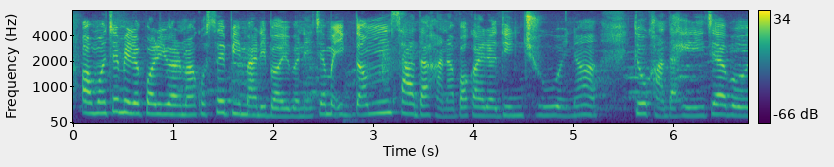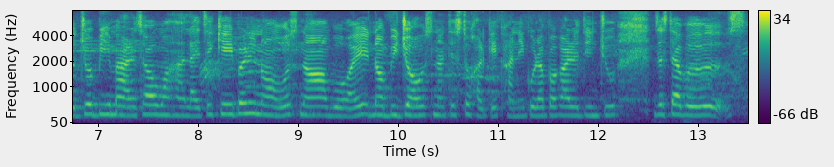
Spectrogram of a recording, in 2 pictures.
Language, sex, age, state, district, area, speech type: Nepali, female, 18-30, West Bengal, Darjeeling, rural, spontaneous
